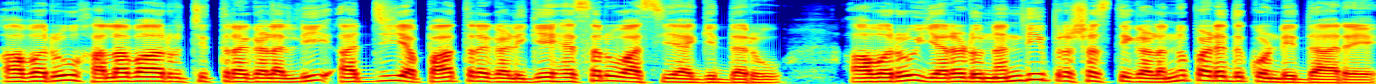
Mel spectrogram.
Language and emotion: Kannada, neutral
